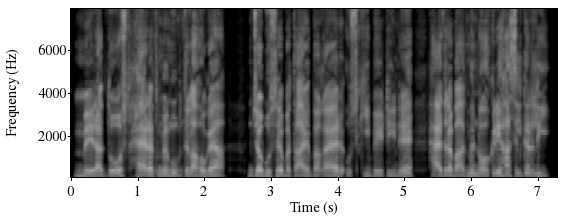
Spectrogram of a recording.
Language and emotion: Urdu, surprised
